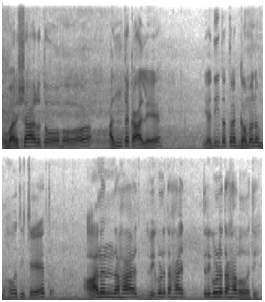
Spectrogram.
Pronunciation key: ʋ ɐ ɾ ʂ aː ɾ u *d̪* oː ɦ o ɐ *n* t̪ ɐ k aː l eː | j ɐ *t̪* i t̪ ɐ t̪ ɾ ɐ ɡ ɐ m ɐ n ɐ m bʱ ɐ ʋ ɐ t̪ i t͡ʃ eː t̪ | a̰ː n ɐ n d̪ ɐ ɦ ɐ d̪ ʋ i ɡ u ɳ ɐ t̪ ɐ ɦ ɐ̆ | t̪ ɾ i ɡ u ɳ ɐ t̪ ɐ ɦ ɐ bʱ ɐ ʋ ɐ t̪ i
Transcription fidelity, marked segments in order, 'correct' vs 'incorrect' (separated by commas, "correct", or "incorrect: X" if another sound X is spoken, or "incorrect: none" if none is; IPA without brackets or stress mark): incorrect: t̪, correct, incorrect: d̪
